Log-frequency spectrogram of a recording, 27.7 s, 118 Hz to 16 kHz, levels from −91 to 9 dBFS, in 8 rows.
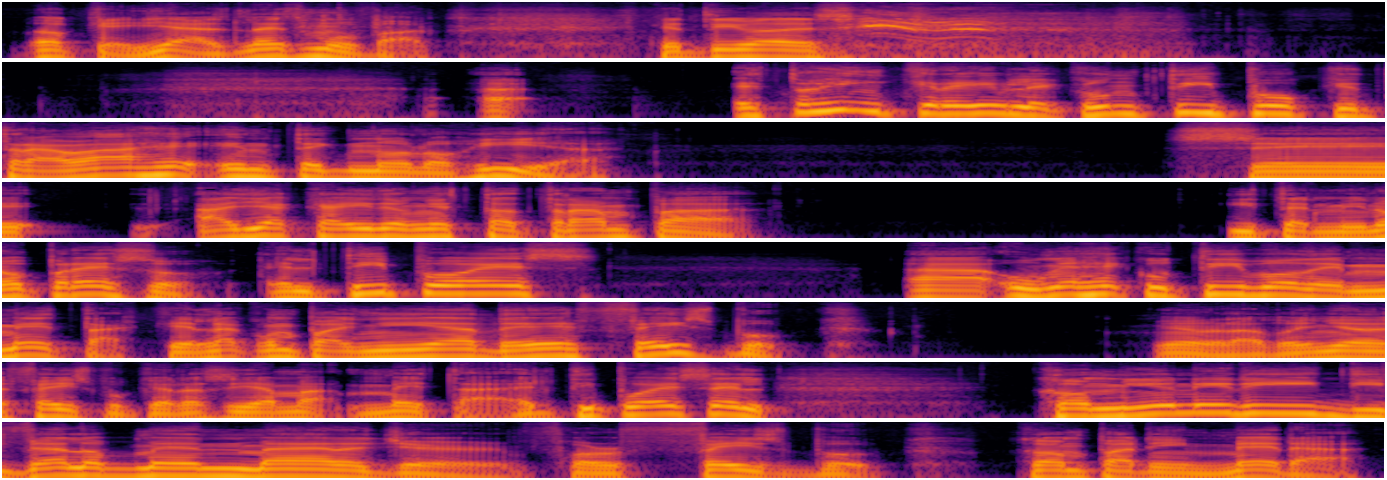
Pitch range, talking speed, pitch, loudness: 105-145 Hz, 140 wpm, 125 Hz, -16 LUFS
